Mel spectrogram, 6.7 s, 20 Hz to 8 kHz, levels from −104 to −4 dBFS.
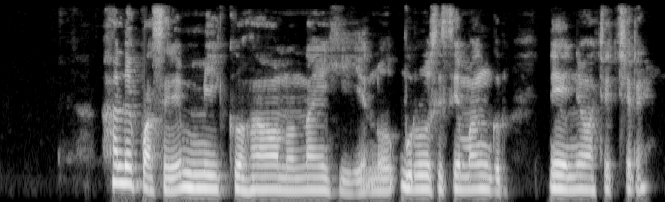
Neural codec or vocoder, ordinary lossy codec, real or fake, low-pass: none; none; real; 7.2 kHz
